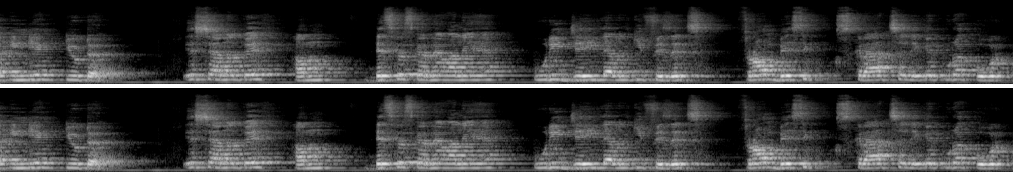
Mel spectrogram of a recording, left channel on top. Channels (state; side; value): identical; both; correlation 1.00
